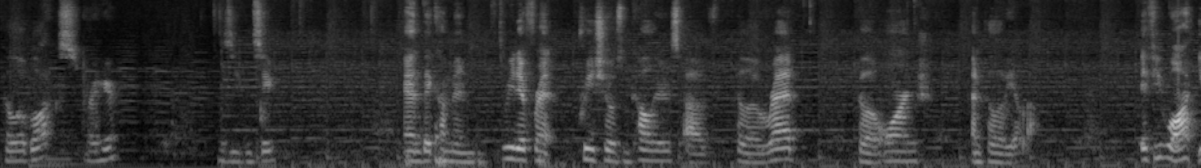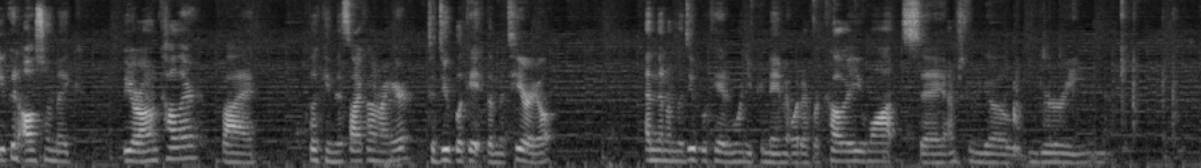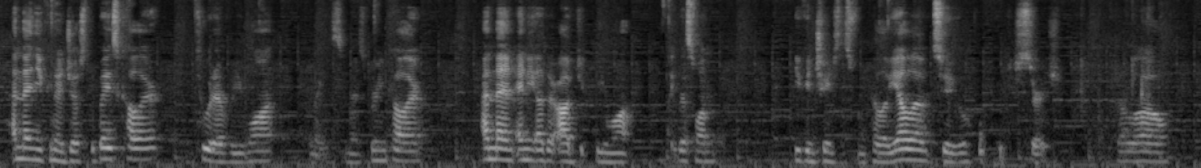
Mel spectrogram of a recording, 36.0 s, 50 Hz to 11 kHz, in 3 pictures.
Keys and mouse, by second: 0.8 z, 2.2 shift+middle drag, 2.9 click, 9.0 click, 19.5-23.6 drag, 22.6 e, 24.4 click, 30.6 click, 35.1 l.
